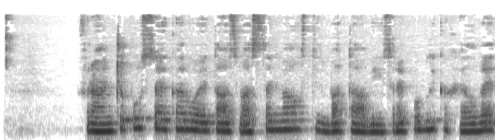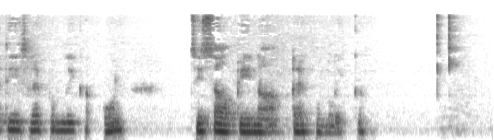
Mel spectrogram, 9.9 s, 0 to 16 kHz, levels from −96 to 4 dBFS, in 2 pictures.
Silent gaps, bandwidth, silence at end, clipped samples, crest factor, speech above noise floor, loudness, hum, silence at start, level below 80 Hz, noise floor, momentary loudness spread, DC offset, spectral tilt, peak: none; 11.5 kHz; 0.4 s; under 0.1%; 16 dB; 53 dB; -26 LUFS; none; 0.05 s; -64 dBFS; -78 dBFS; 14 LU; under 0.1%; -6 dB/octave; -10 dBFS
